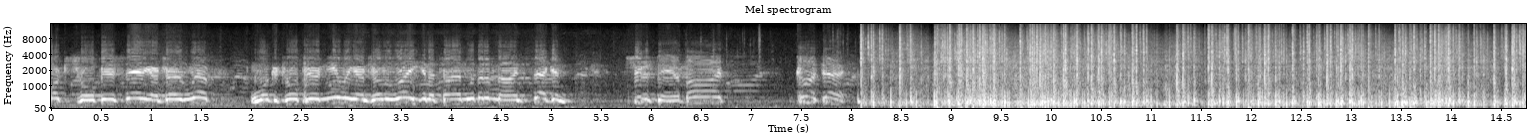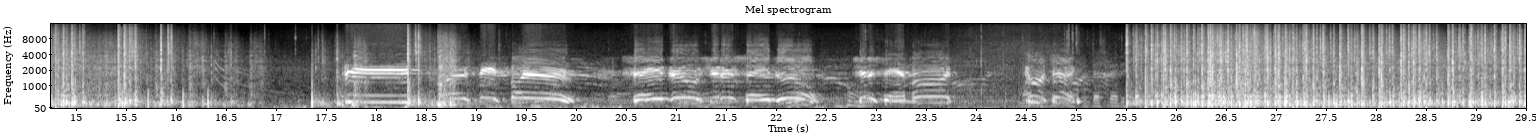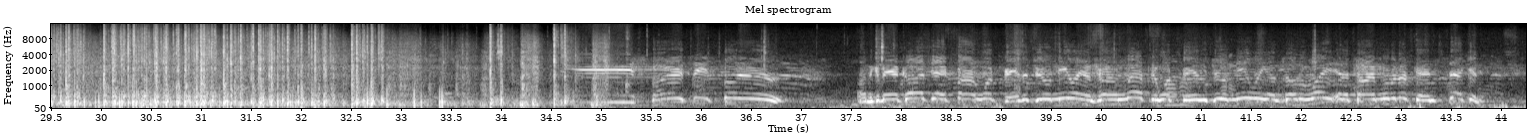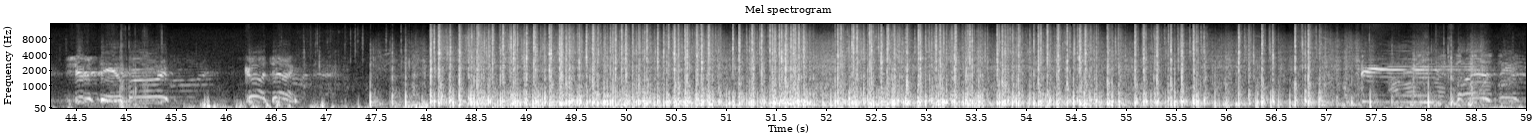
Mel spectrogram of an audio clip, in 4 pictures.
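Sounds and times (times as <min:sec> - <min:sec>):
rifles firing: 0:08.1 - 0:19.0, 0:25.5 - 0:35.3, 0:47.4 - 0:58.6.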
